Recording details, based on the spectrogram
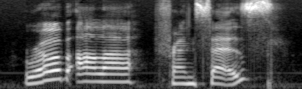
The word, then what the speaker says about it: robe à la française: Robe à la française. – And it's not Francois? – I have said it all the wrong way. – You said it right.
